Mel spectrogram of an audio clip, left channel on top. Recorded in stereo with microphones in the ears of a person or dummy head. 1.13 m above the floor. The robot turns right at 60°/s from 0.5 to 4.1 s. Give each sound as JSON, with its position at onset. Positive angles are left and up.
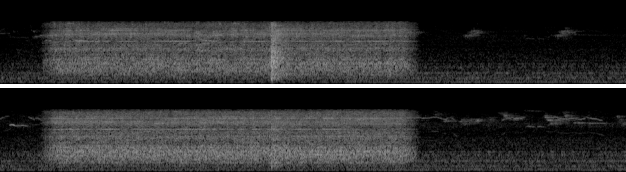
{"t": 2.7, "sound": "a clap", "side_deg": 50, "distance_m": 1.6}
